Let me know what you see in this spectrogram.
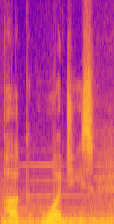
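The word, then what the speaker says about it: Puckwudgie: and they talked about the puckwajis. That's how you pronounce it. puck wedgies.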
